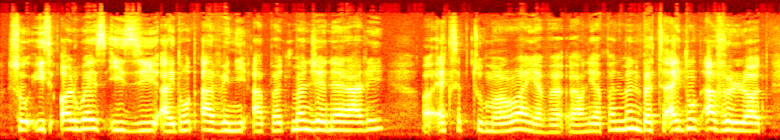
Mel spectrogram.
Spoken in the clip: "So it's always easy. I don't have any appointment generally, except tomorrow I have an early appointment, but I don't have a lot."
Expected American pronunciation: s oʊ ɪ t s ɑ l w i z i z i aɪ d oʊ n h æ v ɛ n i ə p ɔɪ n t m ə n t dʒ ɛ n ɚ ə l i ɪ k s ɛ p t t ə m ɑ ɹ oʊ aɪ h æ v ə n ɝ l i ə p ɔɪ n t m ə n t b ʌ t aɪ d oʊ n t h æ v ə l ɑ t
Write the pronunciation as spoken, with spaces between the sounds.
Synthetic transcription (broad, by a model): s oʊ ɪ t s ɑ l w i z i z i aɪ d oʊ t h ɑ v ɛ n i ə p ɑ t m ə n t ʒ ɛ n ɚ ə l i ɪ k s ɛ p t t ə m ɑ ɹ oʊ aɪ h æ v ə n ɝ l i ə p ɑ t m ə n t b ʌ t aɪ d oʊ n t h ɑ v ə l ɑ t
